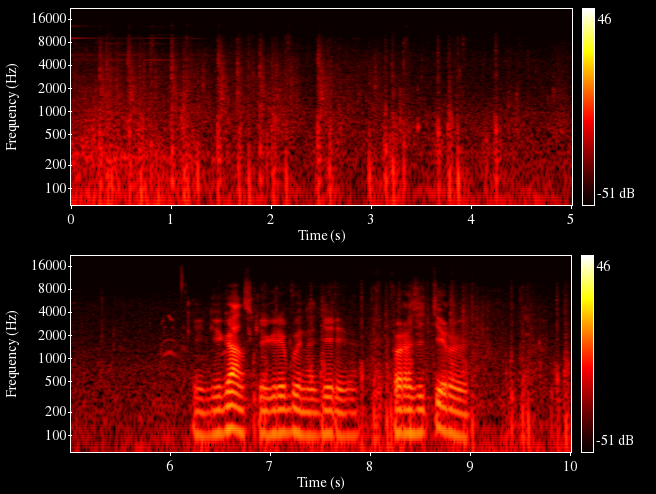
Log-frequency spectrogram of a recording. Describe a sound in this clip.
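A horse's hooves thud along at a steady gait.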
